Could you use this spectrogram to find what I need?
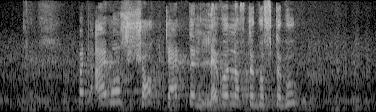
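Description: An elderly man speaks forcefully through a microphone.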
